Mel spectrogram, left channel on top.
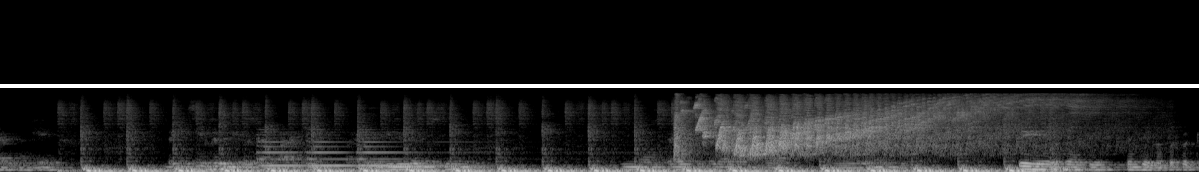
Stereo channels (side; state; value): left; silent; digital silence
